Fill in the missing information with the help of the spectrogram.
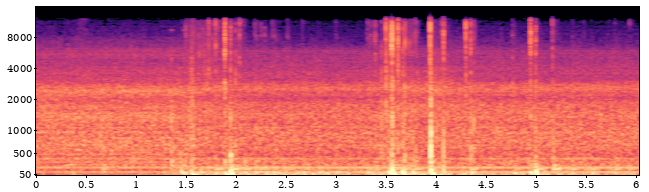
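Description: Computer keyboard typing: scattered keystrokes in short bursts, starting about a second and a half in and loudest around three and a half to four seconds, over a faint steady hum.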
